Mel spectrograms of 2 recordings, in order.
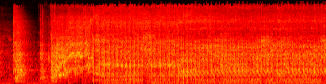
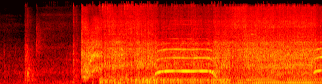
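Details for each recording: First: Lawn mower engine after a head replacement following a mouse-nest buildup: a lopsided, uneven chuff with beats dropping out, like a hit-and-miss engine, because a push rod is still opening only the one valve. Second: Mower engine after replacing a head damaged by a mouse nest, freshly reassembled: catches after a couple of pulls and runs evenly on both cylinders, sounding healthy, though the muffler baffles rattle and leaked oil smokes as it burns off.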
